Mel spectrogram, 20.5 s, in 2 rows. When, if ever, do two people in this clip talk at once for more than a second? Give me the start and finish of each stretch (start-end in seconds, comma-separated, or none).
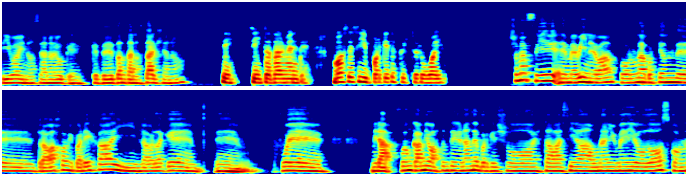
none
